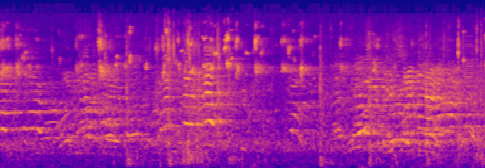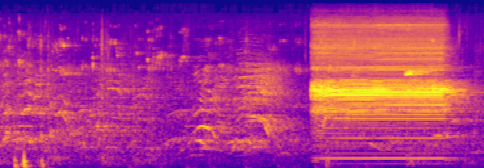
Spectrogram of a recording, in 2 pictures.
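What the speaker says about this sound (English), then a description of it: "there's the buzzer. That signals the end of the first half" Gymnasium buzzer ending the first half of a girls' JV basketball game, West Rutland vs Windsor: a loud, steady electronic tone lasting about two and a half seconds, cutting in sharply after crowd noise and bouncing balls.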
